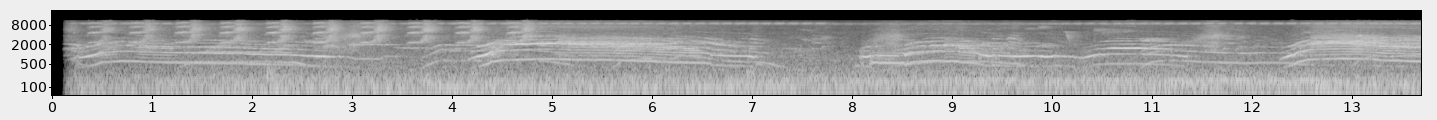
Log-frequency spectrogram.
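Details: Village cats fighting over territory in a garden one morning, Indonesia: long wailing, rising and falling harmonic howls that overlap, with a run of short repeated yowls at the start and louder screaming swells later.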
